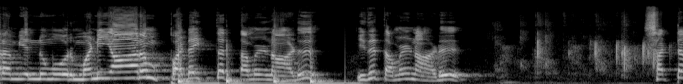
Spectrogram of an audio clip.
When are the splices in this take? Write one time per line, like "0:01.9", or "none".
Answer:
0:03.4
